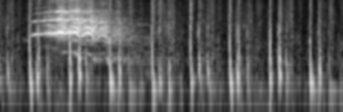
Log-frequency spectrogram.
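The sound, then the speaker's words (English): Horse hooves clip-clop steadily as a horse is ridden off, with a whinny sounding over the first hoofbeats before the rhythmic, sharp clopping carries on alone. “They all watched as Zuljanar rode off with their bright shining sun.”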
